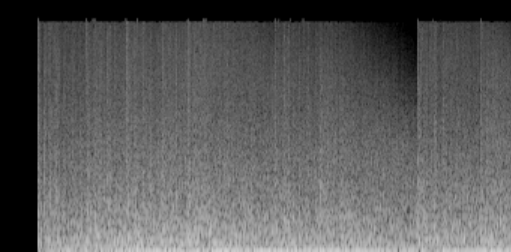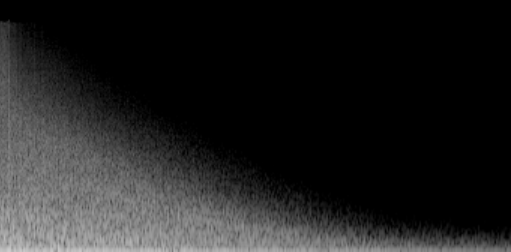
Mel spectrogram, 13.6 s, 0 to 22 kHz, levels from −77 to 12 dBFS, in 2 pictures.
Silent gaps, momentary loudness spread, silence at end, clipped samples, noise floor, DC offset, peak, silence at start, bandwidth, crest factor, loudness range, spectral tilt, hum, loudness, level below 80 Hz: none; 16 LU; 0 s; under 0.1%; -49 dBFS; 10%; 0 dBFS; 0 s; 16.5 kHz; 14 dB; 16 LU; -5 dB/octave; none; -15 LUFS; -22 dBFS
